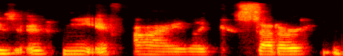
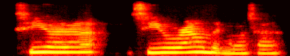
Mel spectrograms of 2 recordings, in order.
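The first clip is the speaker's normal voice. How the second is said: louder, higher call while leaving; yelled goodbye; 6 semitones higher, 6 dB louder than usual. A narrator's reading. Boy calling to the girl while walking away, yelled goodbye. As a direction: call it back over the shoulder. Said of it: "he yelled and winked".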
